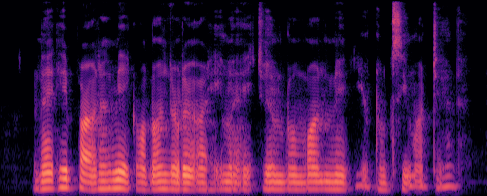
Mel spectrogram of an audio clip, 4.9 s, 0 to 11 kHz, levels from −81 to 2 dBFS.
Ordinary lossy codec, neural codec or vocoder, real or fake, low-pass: none; autoencoder, 22.05 kHz, a latent of 192 numbers a frame, VITS, trained on one speaker; fake; none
